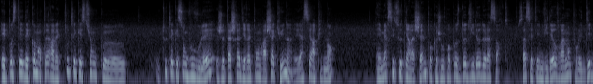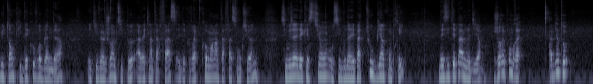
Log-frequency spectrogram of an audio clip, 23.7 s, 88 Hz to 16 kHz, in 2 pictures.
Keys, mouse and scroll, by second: 7.8 middle click, 8.9 middle click, 10.3 middle click, 14.1 click, 15.8 click, 16.6 click, 19.0 middle click.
